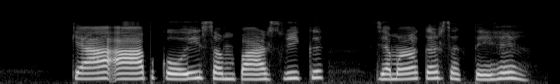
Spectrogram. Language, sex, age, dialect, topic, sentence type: Hindi, female, 18-24, Hindustani Malvi Khadi Boli, banking, question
